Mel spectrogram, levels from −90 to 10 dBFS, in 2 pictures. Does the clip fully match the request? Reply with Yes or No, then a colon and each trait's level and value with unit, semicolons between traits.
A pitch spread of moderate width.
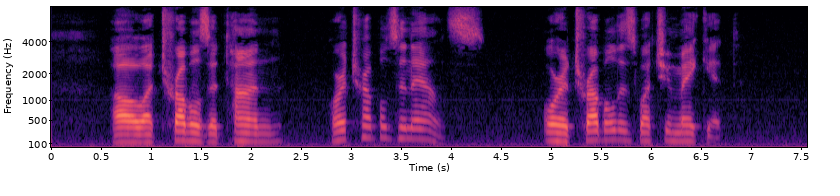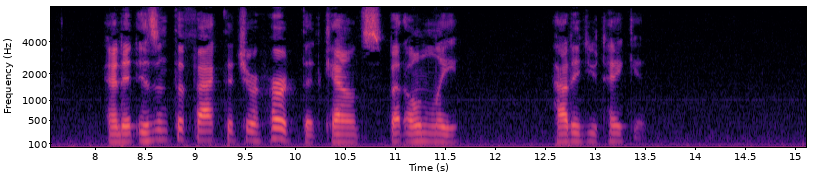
Yes: average, 3.1 semitones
